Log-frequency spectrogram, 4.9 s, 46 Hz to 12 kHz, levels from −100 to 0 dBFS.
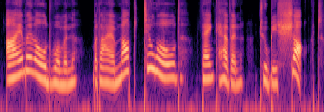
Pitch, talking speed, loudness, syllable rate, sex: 250 Hz, 195 wpm, -19 LUFS, 4.8 syllables/s, female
